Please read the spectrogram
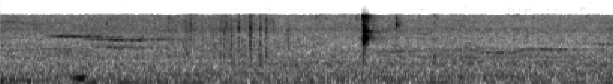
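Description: Quiet garden background with a couple of brief, high bird chirps. The sharpest chirp comes just over a second in.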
